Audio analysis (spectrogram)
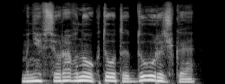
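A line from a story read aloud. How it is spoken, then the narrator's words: Breathless exhale. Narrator (Russian): выдохнул он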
